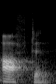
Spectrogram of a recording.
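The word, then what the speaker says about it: often: uma história interessante porque lá no século 18 e se te era pronunciado te diof era pronunciado as pessoas falavam off tem com o tempo passaram a não pronunciar mais e se te então a pronúncia padrão se tornou a fé recentemente muita gente começou é a pronunciar de novo então você vai ouvir as duas formas hoffman e off tem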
